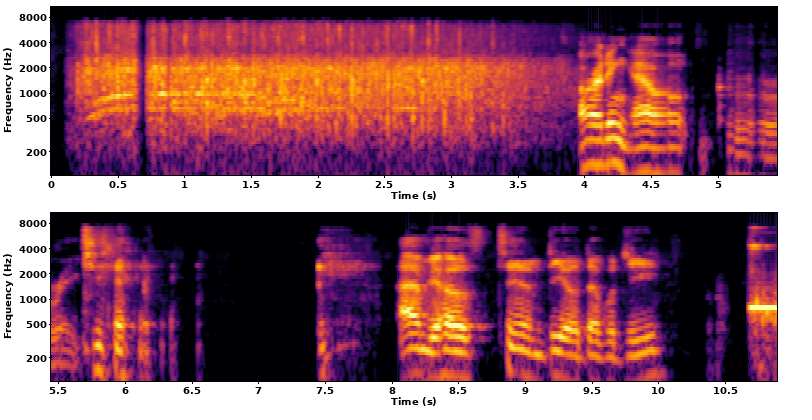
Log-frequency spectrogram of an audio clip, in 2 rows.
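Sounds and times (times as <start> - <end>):
applause: 0.0 - 4.0
speech: 4.0 - 6.4, 7.4 - 10.2.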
